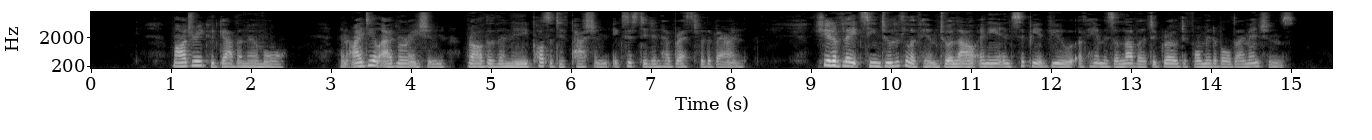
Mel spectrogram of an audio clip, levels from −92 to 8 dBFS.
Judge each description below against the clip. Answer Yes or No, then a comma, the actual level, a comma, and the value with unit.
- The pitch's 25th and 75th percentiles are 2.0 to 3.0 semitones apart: Yes, narrow, 2.5 semitones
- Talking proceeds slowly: No, average, 170 wpm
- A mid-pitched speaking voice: Yes, medium, 165 Hz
